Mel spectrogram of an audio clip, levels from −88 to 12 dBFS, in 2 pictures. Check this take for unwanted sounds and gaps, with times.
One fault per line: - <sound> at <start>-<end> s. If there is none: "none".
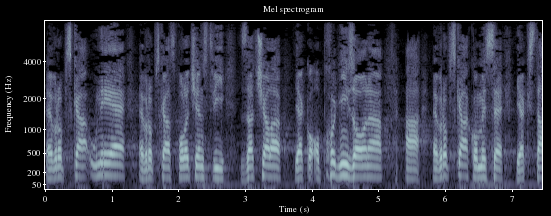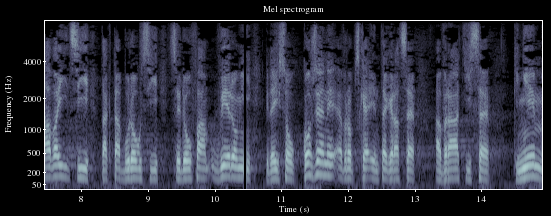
- dropout at 10.4-10.5 s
